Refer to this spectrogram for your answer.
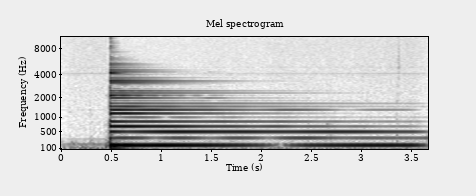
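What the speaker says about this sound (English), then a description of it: "if you put your second finger on the second fret of the fourth string, you'll hear E." One guitar note, an E fretted on the fourth string, is picked and rings clearly, sustaining with a gradual decay.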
